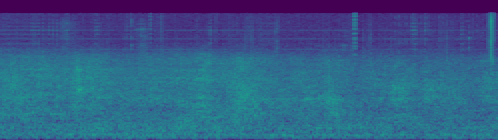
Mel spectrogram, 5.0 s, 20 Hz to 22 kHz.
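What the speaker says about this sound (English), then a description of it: "here we have United Airlines 801 now taking off to Hong Kong on the 787-9 Dreamliner" A United Airlines Boeing 787-9 Dreamliner taking off from LAX bound for Hong Kong, its engines a loud, steady, broadband roar that fills the whole stretch without pause.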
